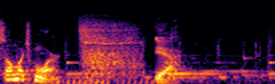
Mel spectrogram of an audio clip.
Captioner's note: exhales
